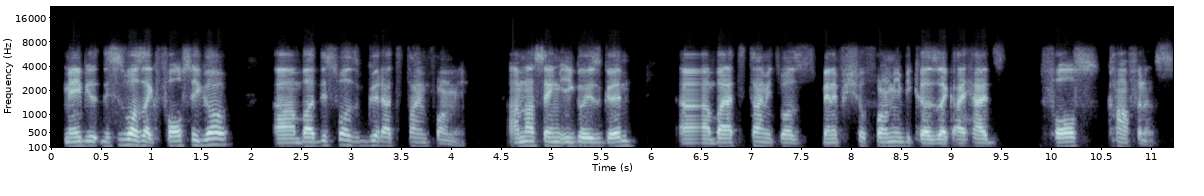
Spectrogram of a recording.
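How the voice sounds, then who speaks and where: A man's bright, sharp tone at a moderate pace, fairly even in intonation, with big swings in loudness and a dry, close sound with no echo. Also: medium pitch for a man. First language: not English. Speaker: sales rep. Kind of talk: interview. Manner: halting.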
